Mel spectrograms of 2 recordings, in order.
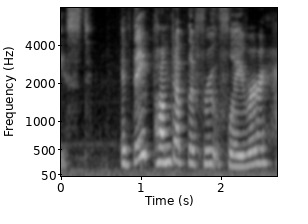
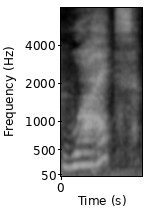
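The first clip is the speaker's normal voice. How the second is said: shocked whisper. Real, not acted.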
